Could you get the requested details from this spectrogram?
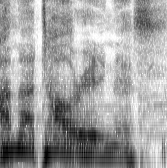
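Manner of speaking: raspy, guttural voice, pushed out. Retelling a mayor's press conference answer, imitating Lori Lightfoot's raspy guttural voice. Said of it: "she had this, like, raspy, guttural voice".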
